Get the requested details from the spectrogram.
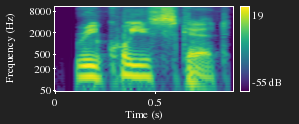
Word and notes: Requiescat: American English

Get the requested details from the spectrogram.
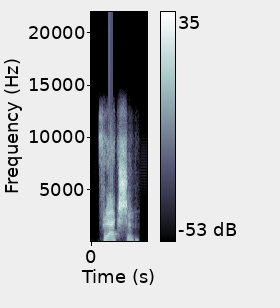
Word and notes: fraction: Indian

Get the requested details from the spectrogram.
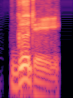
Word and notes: goodie: British English

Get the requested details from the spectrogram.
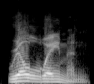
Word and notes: railwayman: American English

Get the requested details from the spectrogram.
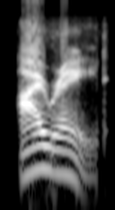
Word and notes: irate: American English

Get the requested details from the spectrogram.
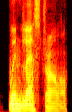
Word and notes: windlestraw: British English

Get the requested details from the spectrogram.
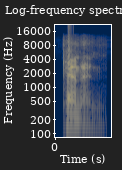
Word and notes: pennon: American English

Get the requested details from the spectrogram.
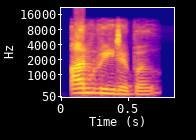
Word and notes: unreadable: Indian

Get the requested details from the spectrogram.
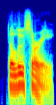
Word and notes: delusory: American English

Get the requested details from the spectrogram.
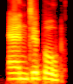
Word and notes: antipope: Indian

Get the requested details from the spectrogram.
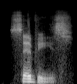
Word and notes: civvies: American English

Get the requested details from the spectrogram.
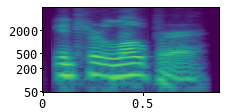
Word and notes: interloper: American English

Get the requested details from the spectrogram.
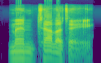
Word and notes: mentality: British English

